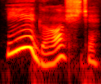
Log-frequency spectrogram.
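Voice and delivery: slow, shrugging scorn; dismissive. A narrator's reading. Jagna shrugs off the visitors, slow and dismissive. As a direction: drag it out, unimpressed. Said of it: "ruszając ramionami".

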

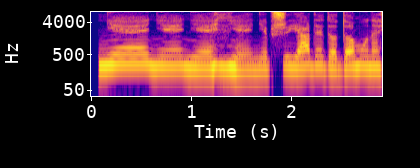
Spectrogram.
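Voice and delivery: loud, emphatic no; firm loud refusal. Acted. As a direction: cut her off loudly. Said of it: "zaczyna, uprzedzając falę wyrzutów". (głośna, stanowcza odmowa)

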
